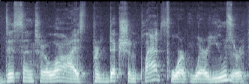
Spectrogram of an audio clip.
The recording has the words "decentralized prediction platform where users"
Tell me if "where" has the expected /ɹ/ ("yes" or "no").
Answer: yes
